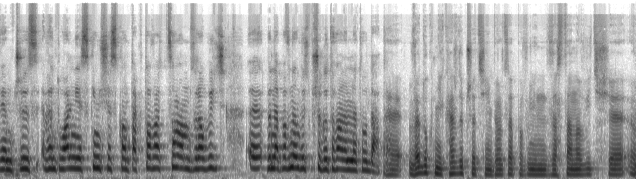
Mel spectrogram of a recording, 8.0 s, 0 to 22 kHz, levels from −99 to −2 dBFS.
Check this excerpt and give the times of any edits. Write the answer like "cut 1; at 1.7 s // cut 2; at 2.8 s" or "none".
cut 1; at 3.3 s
